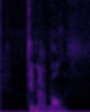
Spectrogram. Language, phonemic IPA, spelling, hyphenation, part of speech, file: Dutch, /ˈtɪ.mərˌmɑn/, timmerman, tim‧mer‧man, noun, Nl-timmerman.ogg
- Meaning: male carpenter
